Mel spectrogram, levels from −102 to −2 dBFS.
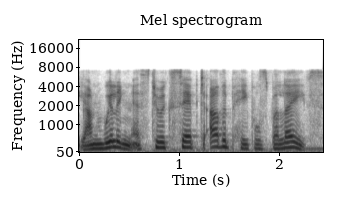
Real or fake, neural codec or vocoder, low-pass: real; none; 7.2 kHz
